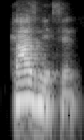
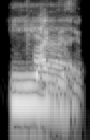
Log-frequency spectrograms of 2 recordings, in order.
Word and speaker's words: Cognizant: He for me, the win that he had at the Cosmic, I can't pronounce it, Cosmicson. Cognizant.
